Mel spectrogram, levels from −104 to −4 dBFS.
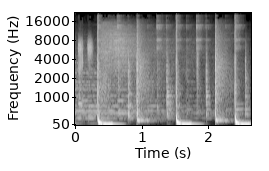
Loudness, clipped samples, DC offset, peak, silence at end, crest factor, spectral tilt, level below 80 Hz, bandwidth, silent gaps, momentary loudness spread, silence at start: -19 LUFS; under 0.1%; under 0.1%; 0 dBFS; 0 s; 16 dB; -3.5 dB/octave; -22 dBFS; over 20 kHz; none; 7 LU; 0 s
